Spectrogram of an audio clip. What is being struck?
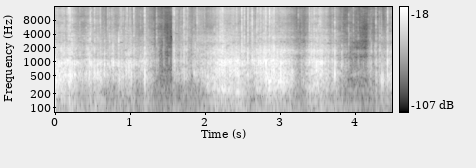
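Plastic bag of dried popcorn kernels.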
